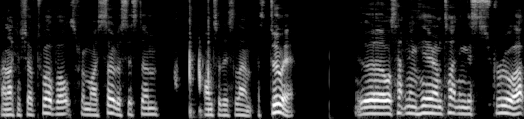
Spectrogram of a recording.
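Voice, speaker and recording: A man speaks with an English accent at a fairly high pitch. His pace is fairly quick and his intonation fairly even. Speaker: electronics YouTuber. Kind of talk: casual unboxing tutorial. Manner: loud.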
